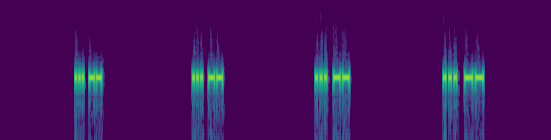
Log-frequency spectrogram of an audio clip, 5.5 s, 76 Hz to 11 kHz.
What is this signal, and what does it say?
Morse code, heard as a keyed tone, about 56 wpm, 700 Hz. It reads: SM SM SM SM
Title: Speed-Racing Multi-letter Phonemes - 45wpm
